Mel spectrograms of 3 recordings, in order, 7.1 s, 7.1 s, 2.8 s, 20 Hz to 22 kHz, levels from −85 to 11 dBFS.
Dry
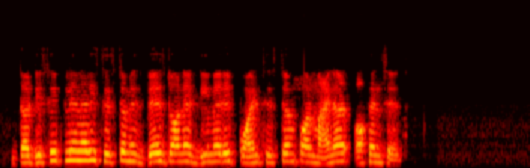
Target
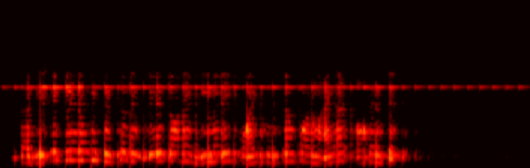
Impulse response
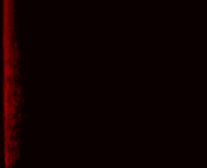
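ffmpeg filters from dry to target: -filter_complex "[0:a]aeval=exprs='val(0)+0.02*sin(2*PI*2600*n/s)':channel_layout=same,aemphasis=mode=production:type=cd,agate=range=-33dB:threshold=-25dB:ratio=3:detection=peak,asplit=3[link_01][link_02][link_03];[link_01]afade=type=out:start_time=0.55:duration=0.02[link_04];[link_02]equalizer=frequency=2700:width=0.36:gain=15,afade=type=in:start_time=0.55:duration=0.02,afade=type=out:start_time=1.09:duration=0.02[link_05];[link_03]afade=type=in:start_time=1.09:duration=0.02[link_06];[link_04][link_05][link_06]amix=inputs=3:normalize=0,asettb=1/sr,asplit=3[link_07][link_08][link_09];[link_07]atrim=end=1.624[link_10];[link_08]atrim=start=1.62:end=2.36,asetpts=PTS-STARTPTS,afade=type=in:duration=0.004:curve=qsin,afade=type=out:start_time=0.736:duration=0.004:curve=qsin,aecho=1:1:3:0.98,atrim=end_sample=32634[link_11];[link_09]atrim=start=2.356[link_12];[link_10][link_11]acrossfade=duration=0.004:curve1=hsin:curve2=qsin[link_13];[link_13][link_12]acrossfade=duration=0.004:curve1=qsin:curve2=hsin,asplit=2[link_14][link_15];[link_15]acompressor=threshold=-29dB:ratio=6,volume=3dB[link_16];[link_14][link_16]amix=inputs=2:normalize=0,alimiter=limit=-12.5dB:level=0:latency=1:release=331,asplit=3[link_17][link_18][link_19];[link_17]bandpass=frequency=300:width_type=q:width=8,volume=0dB[link_20];[link_18]bandpass=frequency=870:width_type=q:width=8,volume=-6dB[link_21];[link_19]bandpass=frequency=2240:width_type=q:width=8,volume=-9dB[link_22];[link_20][link_21][link_22]amix=inputs=3:normalize=0,asettb=1/sr,asplit=3[link_23][link_24][link_25];[link_23]atrim=end=3.334[link_26];[link_24]atrim=start=3.33:end=4.45,asetpts=PTS-STARTPTS,afade=type=in:duration=0.004:curve=qsin,afade=type=out:start_time=1.116:duration=0.004:curve=qsin,acrossover=split=2700[link_27][link_28];[link_28]acompressor=threshold=-56dB:ratio=4:attack=1:release=60[link_29];[link_27][link_29]amix=inputs=2:normalize=0[link_30];[link_25]atrim=start=4.446[link_31];[link_26][link_30]acrossfade=duration=0.004:curve1=hsin:curve2=qsin[link_32];[link_32][link_31]acrossfade=duration=0.004:curve1=qsin:curve2=hsin,asplit=2[link_33][link_34];[1:a]atrim=start_sample=2205,adelay=8[link_35];[link_34][link_35]afir=irnorm=-1:irlink=0,volume=3.5dB[link_36];[link_33][link_36]amix=inputs=2:normalize=0,aeval=exprs='val(0)*pow(10,-19*if(lt(mod(5.8*n/s,1),2*abs(5.8)/1000),1-mod(5.8*n/s,1)/(2*abs(5.8)/1000),(mod(5.8*n/s,1)-2*abs(5.8)/1000)/(1-2*abs(5.8)/1000))/20)':channel_layout=same,volume=3dB"

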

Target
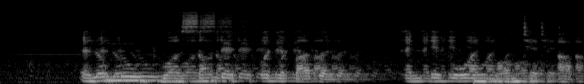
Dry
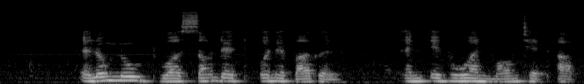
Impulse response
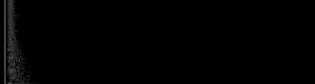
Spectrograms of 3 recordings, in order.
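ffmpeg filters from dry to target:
-filter_complex "[0:a]asettb=1/sr,asplit=3[link_01][link_02][link_03];[link_01]atrim=end=2.164[link_04];[link_02]atrim=start=2.16:end=4.74,asetpts=PTS-STARTPTS,afade=type=in:duration=0.004:curve=qsin,afade=type=out:start_time=2.576:duration=0.004:curve=qsin,highpass=260[link_05];[link_03]atrim=start=4.736[link_06];[link_04][link_05]acrossfade=duration=0.004:curve1=hsin:curve2=qsin[link_07];[link_07][link_06]acrossfade=duration=0.004:curve1=qsin:curve2=hsin,alimiter=limit=-22.5dB:level=0:latency=1:release=76,aecho=1:1:174|348|522|696:0.473|0.166|0.058|0.0203"

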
